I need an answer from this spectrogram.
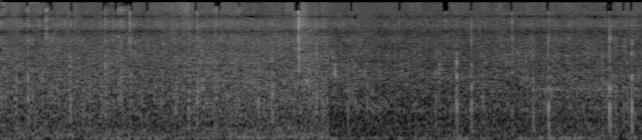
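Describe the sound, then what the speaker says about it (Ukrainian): Rain falling steadily on a street in Odesa, a continuous close hiss of drops on surfaces with scattered louder drip taps, no voices. "А дощ все-таки пішов."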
